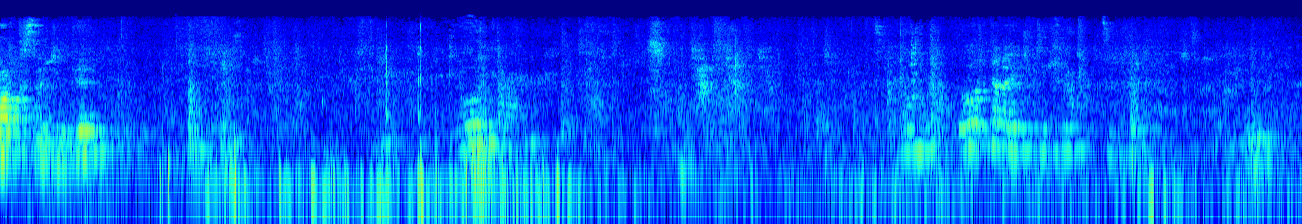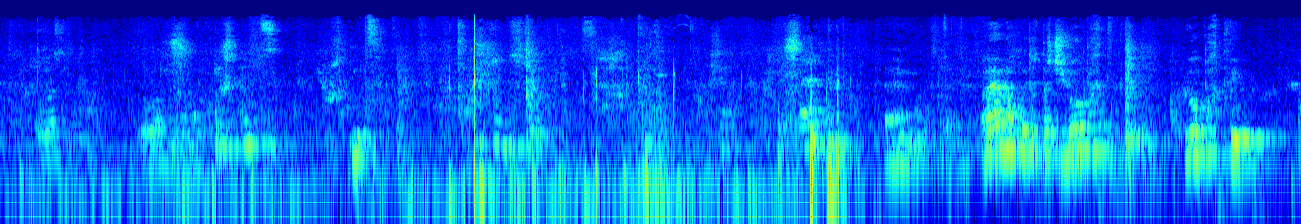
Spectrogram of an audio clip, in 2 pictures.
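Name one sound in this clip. Children murmur and chatter in the background.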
